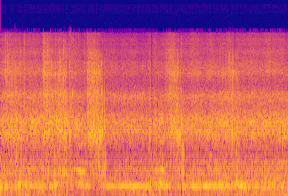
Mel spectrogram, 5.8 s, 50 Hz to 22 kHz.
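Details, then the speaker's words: 2007 Yamaha VX Cruiser jet ski under way after a $10 fix for surging, which a narrow gap probably caused: a steady, even-pitched engine drone under wind and splashing with no rising and falling revs, quick undelayed throttle response; running smoothly. "ten dollars later jet skis seems to be running great the throttle response is very quick it's not delayed and there's no surging issue anymore"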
